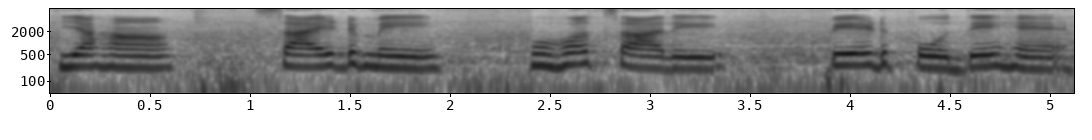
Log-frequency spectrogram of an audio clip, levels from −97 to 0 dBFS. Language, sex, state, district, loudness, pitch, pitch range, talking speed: Hindi, female, Haryana, Charkhi Dadri, -16 LUFS, 240 Hz, 225-260 Hz, 95 wpm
